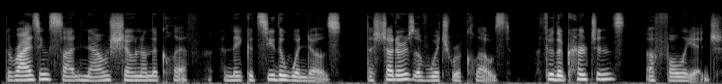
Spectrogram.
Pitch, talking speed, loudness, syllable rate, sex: 200 Hz, 210 wpm, -18 LUFS, 5.5 syllables/s, female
